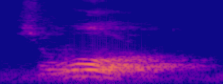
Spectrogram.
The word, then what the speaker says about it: Shawar: Oh, damn, I need to put how you pronounce it. Shawar. Shah, W-A-R, war.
